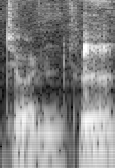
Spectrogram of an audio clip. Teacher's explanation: it's a rising tone, like you're asking a question. Yeah, like my eyebrows would go up when I say that, Jordan Fu.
